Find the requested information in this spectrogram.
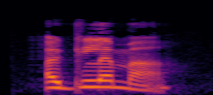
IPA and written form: əˈɡlɪmə (aglimmer)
